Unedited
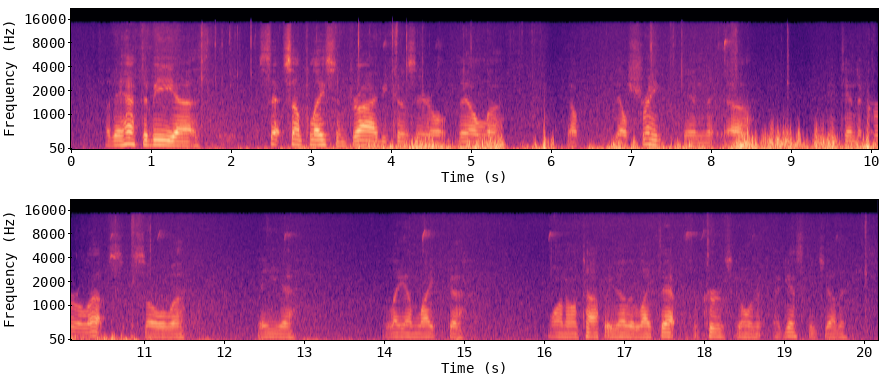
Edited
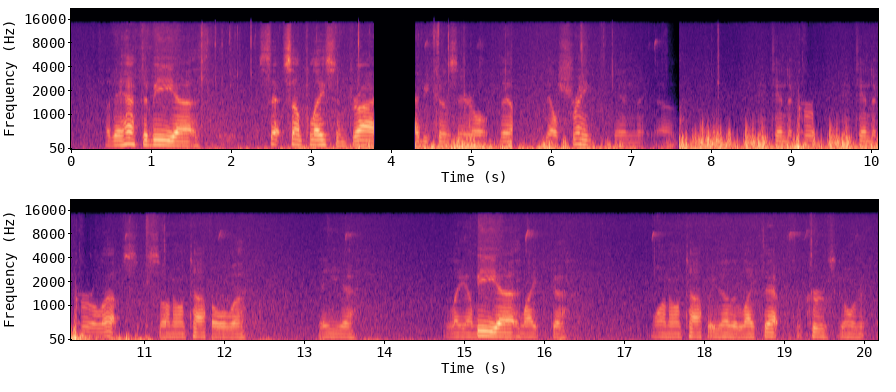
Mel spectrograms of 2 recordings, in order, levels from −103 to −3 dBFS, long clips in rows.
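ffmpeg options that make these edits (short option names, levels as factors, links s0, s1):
-filter_complex "[0:a]asplit=9[s0][s1][s2][s3][s4][s5][s6][s7][s8];[s0]atrim=end=3.79,asetpts=PTS-STARTPTS,afade=t=out:st=3.786:d=0.004:c=hsin,apad=pad_dur=0.52[s9];[s1]atrim=start=3.79:end=5.002,asetpts=PTS-STARTPTS,afade=t=in:d=0.004:c=hsin[s10];[s2]atrim=start=6.388:end=8.48,asetpts=PTS-STARTPTS,afade=t=out:st=0.722:d=1.37[s11];[s3]atrim=start=8.48:end=10.152,asetpts=PTS-STARTPTS,afade=t=in:d=0.004:c=hsin[s12];[s4]atrim=start=9.098:end=11.102[s13];[s5]atrim=start=16.188:end=16.772[s14];[s6]atrim=start=11.098:end=14.422[s15];[s7]atrim=start=1.058:end=1.592[s16];[s8]atrim=start=14.418[s17];[s9][s10]concat=n=2:v=0:a=1[s18];[s11][s12]concat=n=2:v=0:a=1[s19];[s18][s19]acrossfade=d=0.004:c1=hsin:c2=hsin[s20];[s20][s13]acrossfade=d=0.004:c1=hsin:c2=hsin[s21];[s21][s14]acrossfade=d=0.004:c1=hsin:c2=hsin[s22];[s22][s15]acrossfade=d=0.004:c1=hsin:c2=hsin[s23];[s23][s16]acrossfade=d=0.004:c1=hsin:c2=hsin[s24];[s24][s17]acrossfade=d=0.004:c1=hsin:c2=hsin"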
